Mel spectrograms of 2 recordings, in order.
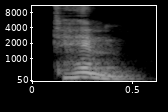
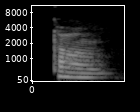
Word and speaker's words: temps: But then we have tem, no? If I say it how it's written. But there again we have an M on the end of the syllable. So how would that sound in French? Temps.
